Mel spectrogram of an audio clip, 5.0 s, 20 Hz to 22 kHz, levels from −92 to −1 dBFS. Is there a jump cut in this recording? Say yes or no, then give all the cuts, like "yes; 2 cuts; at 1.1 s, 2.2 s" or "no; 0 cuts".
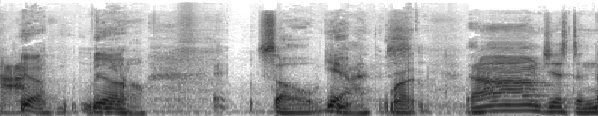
yes; 1 cut; at 3.2 s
